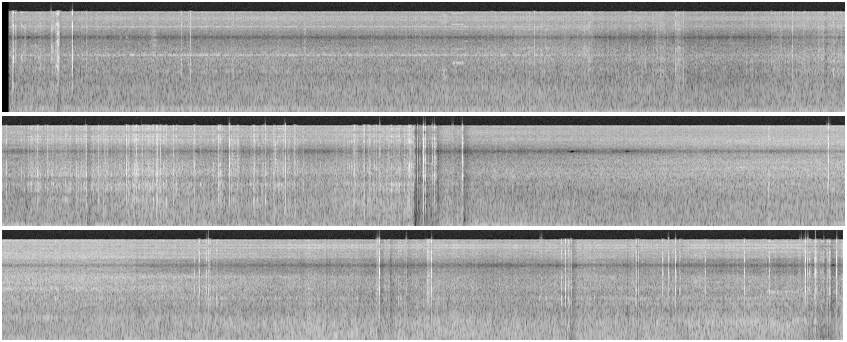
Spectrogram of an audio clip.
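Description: Steady rushing wind and road rumble on a handlebar-mounted camera as a bicycle is ridden along a paved street, with frequent short rattles and knocks from the bike over bumps. A motor vehicle's low hum rises and fades at times, as traffic passes.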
